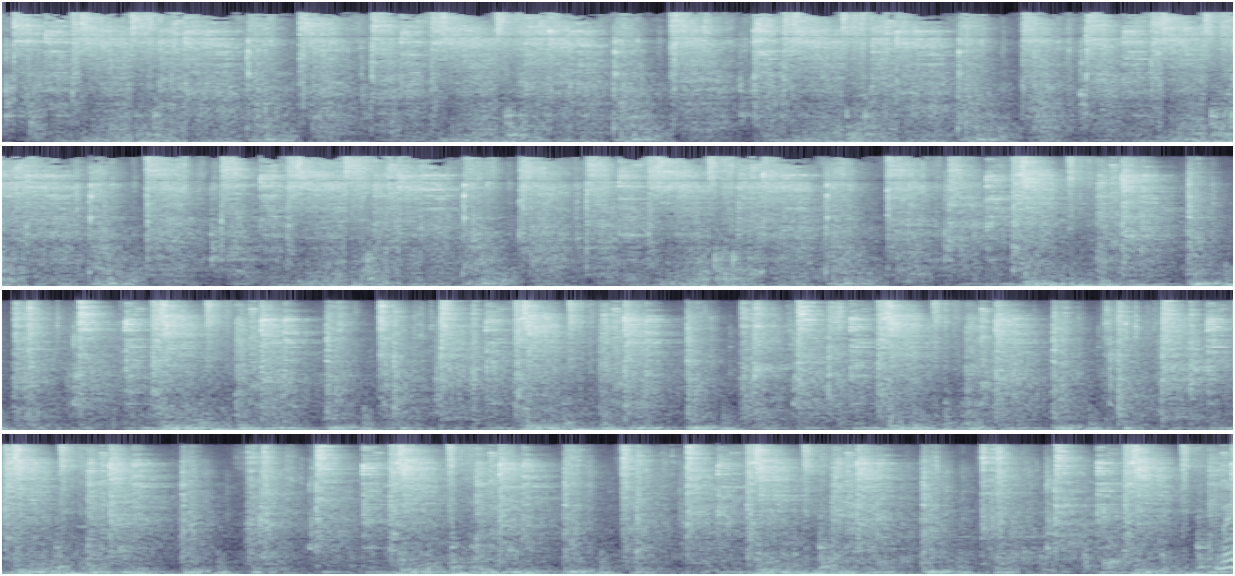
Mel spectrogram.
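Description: Restored Jacquard hand loom weaving: a continuous wooden clatter of rapid knocks as the punch cards lift the harness cords, with heavier low thudding from about halfway.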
